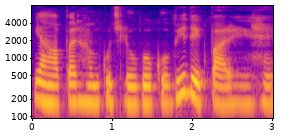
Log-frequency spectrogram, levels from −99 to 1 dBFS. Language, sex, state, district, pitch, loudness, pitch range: Hindi, female, Chhattisgarh, Raipur, 170 Hz, -17 LUFS, 170-180 Hz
